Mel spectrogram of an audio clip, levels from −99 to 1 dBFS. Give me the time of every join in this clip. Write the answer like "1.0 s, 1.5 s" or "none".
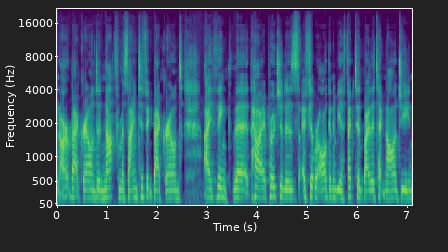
none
